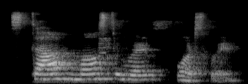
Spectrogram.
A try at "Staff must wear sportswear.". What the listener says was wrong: so yeah, focus a little bit on the T. Se escucha un poquito más esa T, T.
